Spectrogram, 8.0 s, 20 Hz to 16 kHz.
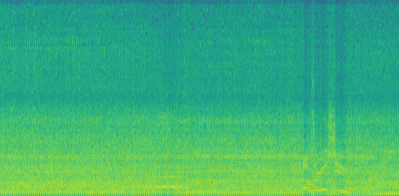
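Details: Free John Deere L110 riding mower after replacing a faulty fuel pump that was flooding the engine with too much fuel: a steady, even engine note with no misses or surging, running cleanly now; normal running.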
